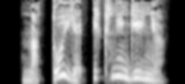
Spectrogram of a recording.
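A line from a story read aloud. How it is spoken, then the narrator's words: Sharp retort. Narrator (Russian): резко отрезала Ольга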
